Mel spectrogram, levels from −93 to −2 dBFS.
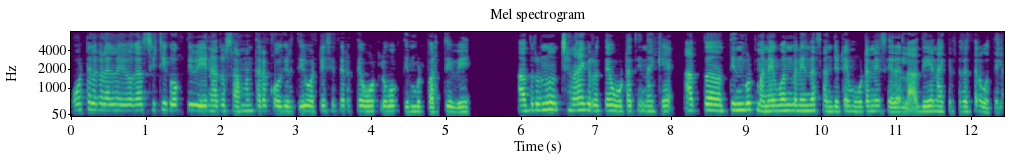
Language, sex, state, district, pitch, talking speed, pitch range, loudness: Kannada, female, Karnataka, Mysore, 190 Hz, 175 wpm, 180-205 Hz, -21 LUFS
